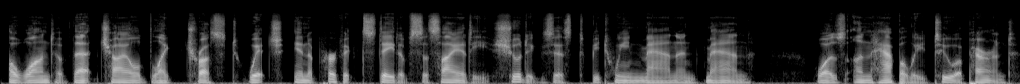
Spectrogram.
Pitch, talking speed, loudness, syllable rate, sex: 85 Hz, 135 wpm, -21 LUFS, 4.0 syllables/s, male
